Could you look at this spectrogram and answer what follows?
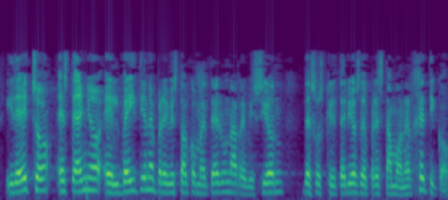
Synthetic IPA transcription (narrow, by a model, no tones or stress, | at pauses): iðe̞et͡ʃo̞e̞st̪e̞aɲo̞ʔe̞lβe̞jt̪je̞ne̞pɾe̞βist̪oako̞me̞t̪e̞ɾunare̞βisjo̞n | d̪e̞suskɾit̪e̞ɾjo̞zðe̞pɾe̞st̪amoene̞ɾxe̞t̪iko̞̰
